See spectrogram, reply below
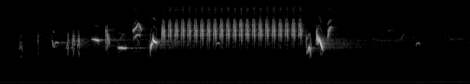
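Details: Nightingale singing on a warm spring evening in a birch grove: scattered high chirps lead into a fast, even buzzing trill of about a second and a half, closed by sharp sweeping notes.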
